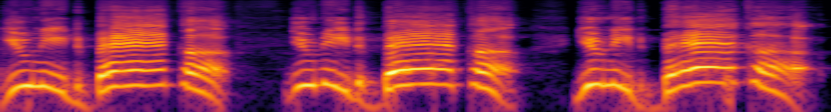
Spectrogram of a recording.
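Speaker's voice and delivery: high, loud mock of Cynthia; high, loud hammed-up back up. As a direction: screech it up high like a scolding. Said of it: "She's like".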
